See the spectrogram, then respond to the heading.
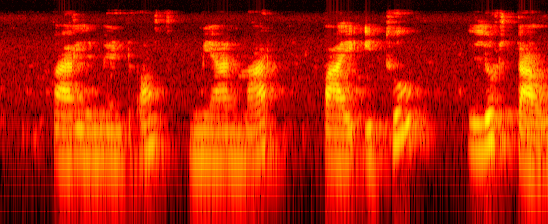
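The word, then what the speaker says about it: Pyithu Hluttaw: सो Myanmar का है पाइथुलुताउ. This is the parliament of Myanmar. पाइथुलुताउ. यहाँ पर H साइलेंट है, यहाँ H का साउंड नहीं लेना है, L का लेना है.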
